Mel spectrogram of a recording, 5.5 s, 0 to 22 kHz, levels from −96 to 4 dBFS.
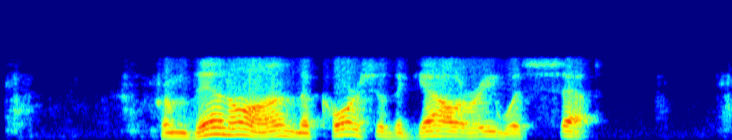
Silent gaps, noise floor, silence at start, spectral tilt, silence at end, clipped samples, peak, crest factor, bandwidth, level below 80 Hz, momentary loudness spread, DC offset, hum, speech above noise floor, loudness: none; -79 dBFS; 1.2 s; -12 dB/octave; 1.1 s; under 0.1%; -4 dBFS; 18 dB; 4.1 kHz; -64 dBFS; 12 LU; under 0.1%; none; 58 dB; -22 LUFS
